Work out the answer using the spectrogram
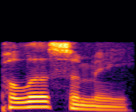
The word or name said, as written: polysemy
